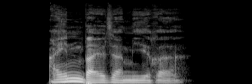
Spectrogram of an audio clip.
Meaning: inflection of einbalsamieren: 1. first-person singular dependent present 2. first/third-person singular dependent subjunctive I
- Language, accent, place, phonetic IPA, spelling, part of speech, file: German, Germany, Berlin, [ˈaɪ̯nbalzaˌmiːʁə], einbalsamiere, verb, De-einbalsamiere.ogg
